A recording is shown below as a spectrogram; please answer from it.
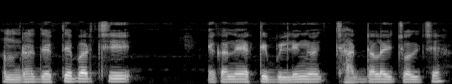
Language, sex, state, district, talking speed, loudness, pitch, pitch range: Bengali, male, Assam, Hailakandi, 130 wpm, -18 LUFS, 120 Hz, 115-125 Hz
